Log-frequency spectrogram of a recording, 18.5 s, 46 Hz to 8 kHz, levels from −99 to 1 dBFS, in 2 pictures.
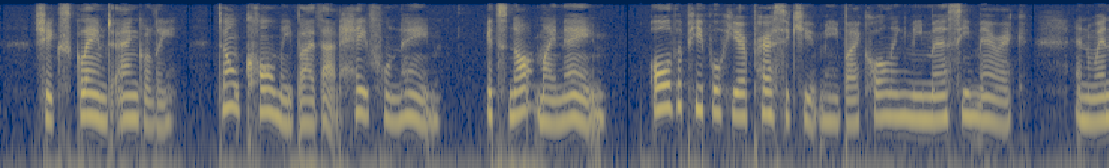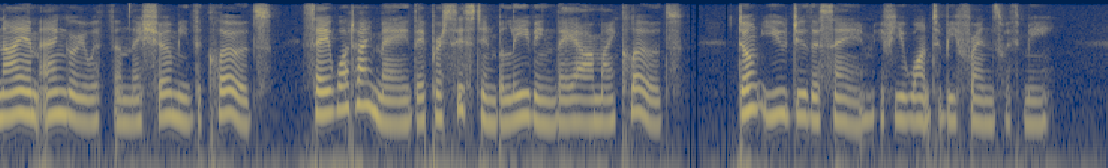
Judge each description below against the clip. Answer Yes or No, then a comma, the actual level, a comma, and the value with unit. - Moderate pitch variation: Yes, average, 3.3 semitones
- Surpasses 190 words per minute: Yes, average, 200 wpm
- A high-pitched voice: Yes, high, 210 Hz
